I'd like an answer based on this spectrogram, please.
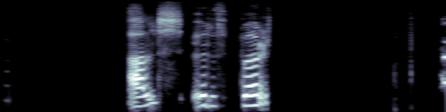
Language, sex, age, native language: Icelandic, male, 8, Icelandic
